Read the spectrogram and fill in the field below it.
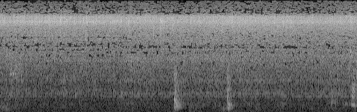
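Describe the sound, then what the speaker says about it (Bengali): Potato and carrot pieces sizzling as they go into oil with fried onions, a continuous loud hiss broken by a couple of brief clatters from stirring or pieces dropping in. "পেঁয়াজটি ভাজা হয়ে গিয়েছে, এর মধ্যে এখন আলু আর গাজর দিয়ে দেবো।"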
